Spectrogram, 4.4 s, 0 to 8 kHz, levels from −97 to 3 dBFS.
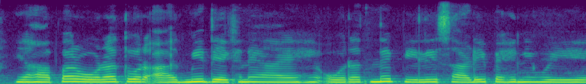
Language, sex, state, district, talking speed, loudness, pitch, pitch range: Hindi, female, Haryana, Jhajjar, 205 wpm, -12 LUFS, 225 Hz, 215-235 Hz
